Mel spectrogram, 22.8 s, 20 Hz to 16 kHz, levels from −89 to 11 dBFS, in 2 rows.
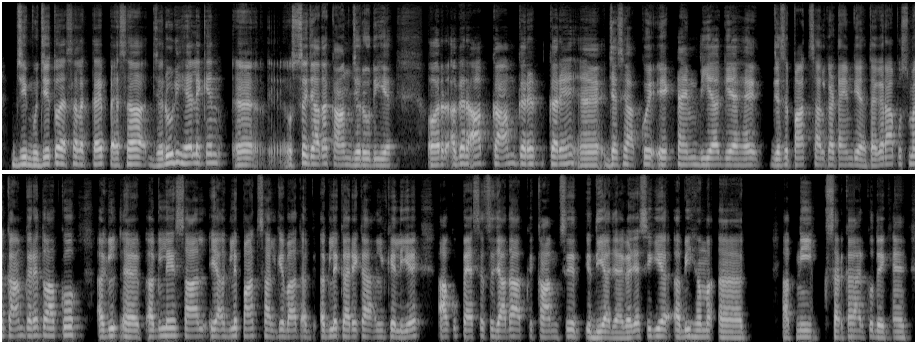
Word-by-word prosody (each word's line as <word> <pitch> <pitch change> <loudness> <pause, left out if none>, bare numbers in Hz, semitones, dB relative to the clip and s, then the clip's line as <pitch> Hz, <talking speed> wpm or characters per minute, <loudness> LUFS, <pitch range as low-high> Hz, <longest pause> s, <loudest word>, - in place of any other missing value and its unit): जी, 150 +3 +2
मुझे 145 +2 +2
तो 170 +1 +3
ऐसा 160 +1 0
लगता 155 0 0
है, 160 - +6
पैसा 140 +3 +2 0.3
ज़रूरी 175 +9 +2
है, 175 0 +5
लेकिन 185 +1 0 0.2
अ, 445 - -1
उससे 185 -2 +2
ज़्यादा 160 0 +4
काम 145 0 +2
ज़रूरी 135 -1 -1
है 135 0 -1 0.5
और 140 - +3
अगर 165 +2 +2
आप 175 - +2
काम 170 +4 +1
कर 165 0 +4 0.2
करें 155 -4 +2
अ, - - -13
जैसे 150 +1 0
आपको 150 +2 -2
एक 145 -1 0
टाइम 145 0 0
दिया 145 0 +2
गया 140 -1 +4
है, 140 +1 +3 0.2
जैसे 135 +2 0
5 145 0 +1
साल 145 -2 -1
का 145 - 0
टाइम 145 0 -3
दिया 145 -2 +2
जाता 130 +1 -2
है। 130 - -1
अगर 150 +1 +2
आप 160 0 -2
उसमें 165 +1 -3
काम 160 +2 0
करें, 170 +1 +1
तो 175 - +1
आपको 165 +2 +1 0.3
अगल 150 +3 +2
अ, 140 -1 +3
अगले 165 +3 +2
साल 155 -2 0
या 155 -1 +2
अगले 150 +3 -1
5 160 +1 +1
साल 150 -2 -2
के 150 - 0
बाद 145 0 -3
अग 140 - -7
अगले 150 +3 +1
कार्यकाल 145 -2 -1
के 150 - +3
लिए 140 +4 0 0.3
आपको 145 +3 +1
पैसे 145 +1 0
से 155 - -7
ज़्यादा 140 +2 +2
आपके 150 0 -7
काम 135 -2 -1
से 150 -1 +2 0.2
दिया 130 0 +1
जाएगा। 125 0 +1
जैसे 145 +3 -1
कि 155 0 +1
अभी 150 0 0
हम 145 0 -1
अ, 130 -2 0 0.5
अपनी 140 +1 0 0.2
सरकार 140 +1 -2
को 145 - -6
देखें, 130 -1 -1
145 Hz, 205 wpm, -22 LUFS, 140-160 Hz, 0.5 s, है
